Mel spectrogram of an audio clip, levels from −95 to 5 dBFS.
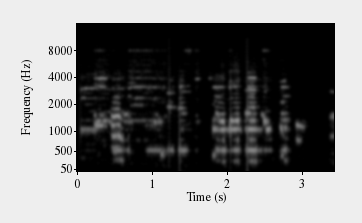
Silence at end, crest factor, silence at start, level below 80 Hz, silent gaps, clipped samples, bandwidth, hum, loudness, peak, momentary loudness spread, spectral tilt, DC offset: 0 s; 18 dB; 0.05 s; under -90 dBFS; none; under 0.1%; 9 kHz; none; -43 LUFS; -26 dBFS; 14 LU; 0.5 dB/octave; under 0.1%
